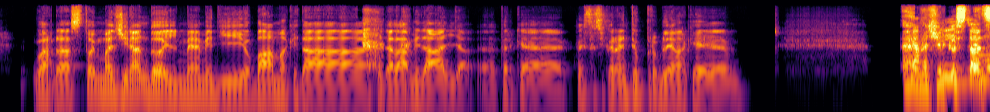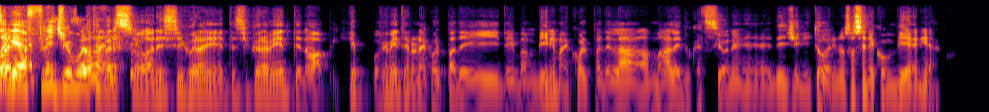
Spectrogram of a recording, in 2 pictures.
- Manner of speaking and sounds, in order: drawn out: "dà"; chuckle; laughing while speaking: "persone"
- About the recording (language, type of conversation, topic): Italian, advice, Come posso gestire l’ansia e gli imprevisti quando viaggio o sono in vacanza?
